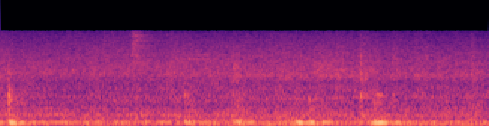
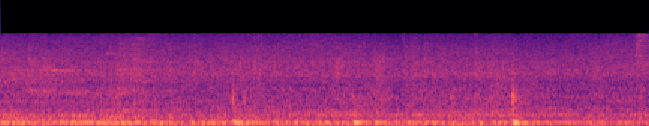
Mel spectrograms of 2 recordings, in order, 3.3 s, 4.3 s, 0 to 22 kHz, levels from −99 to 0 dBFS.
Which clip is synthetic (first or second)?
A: first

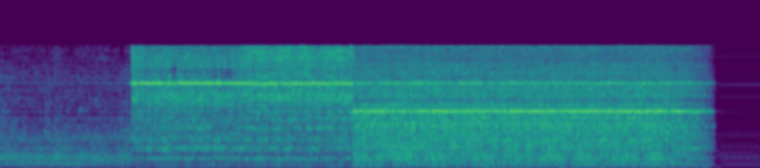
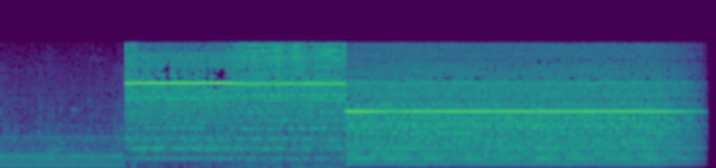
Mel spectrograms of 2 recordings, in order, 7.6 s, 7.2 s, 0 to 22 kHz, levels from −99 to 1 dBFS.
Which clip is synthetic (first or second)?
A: first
